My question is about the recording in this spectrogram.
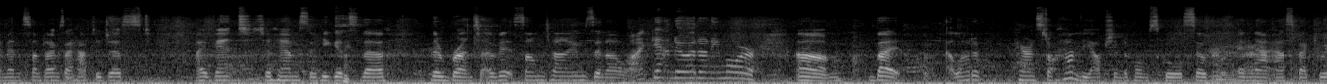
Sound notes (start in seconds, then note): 3.4 laughing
